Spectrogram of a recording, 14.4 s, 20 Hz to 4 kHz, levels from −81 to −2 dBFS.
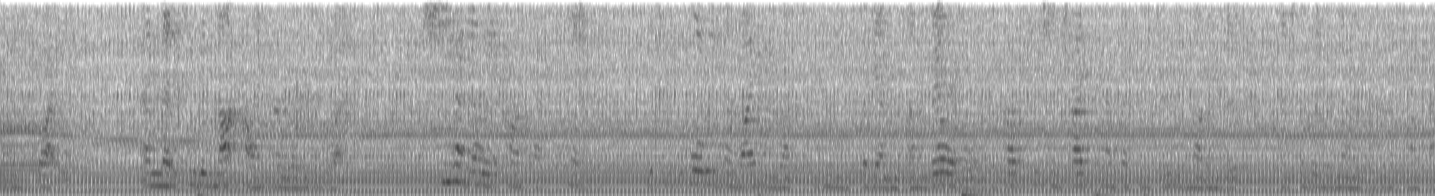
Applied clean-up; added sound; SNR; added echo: none; Engine starting; -3 dB; reverberation time 1.6 s.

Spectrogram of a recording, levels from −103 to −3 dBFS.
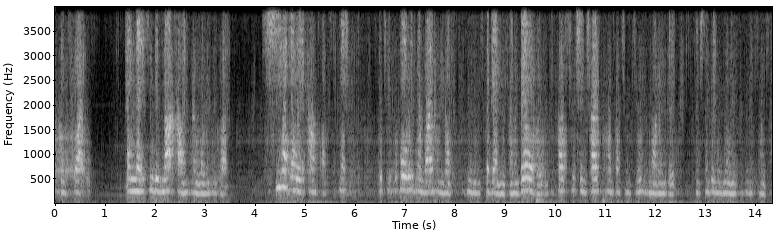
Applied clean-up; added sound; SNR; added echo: neural separator model SepFormer DNS4.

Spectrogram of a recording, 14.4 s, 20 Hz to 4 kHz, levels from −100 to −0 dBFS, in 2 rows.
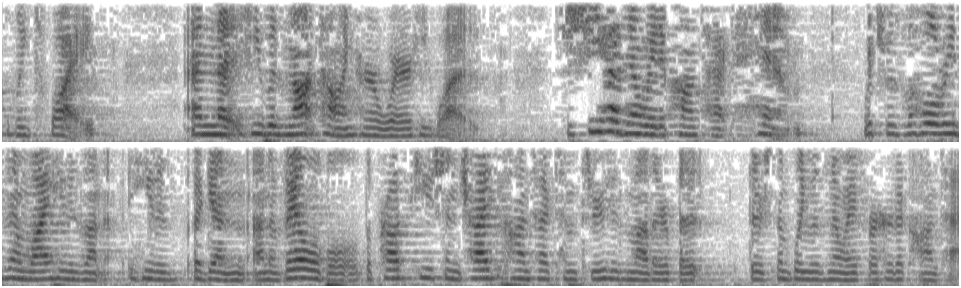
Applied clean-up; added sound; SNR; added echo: none; none; none; none.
